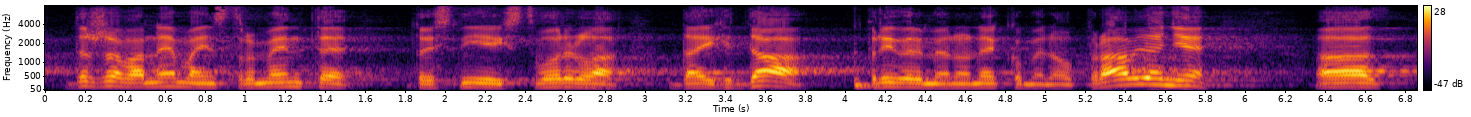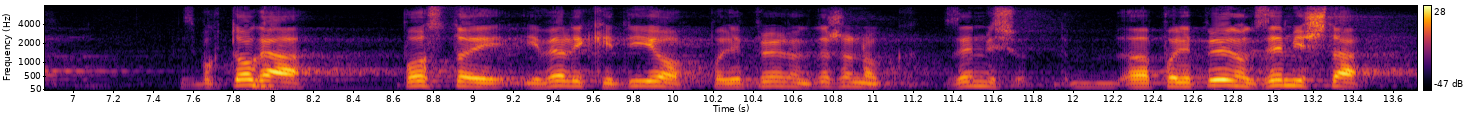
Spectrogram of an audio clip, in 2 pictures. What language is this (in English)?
Croatian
